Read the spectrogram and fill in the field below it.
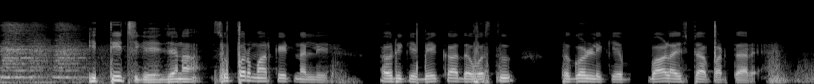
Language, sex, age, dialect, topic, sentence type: Kannada, male, 31-35, Coastal/Dakshin, agriculture, statement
